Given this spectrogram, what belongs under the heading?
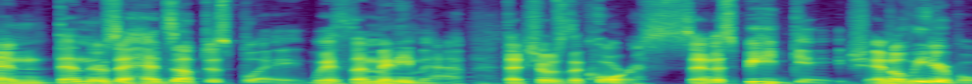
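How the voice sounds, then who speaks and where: A man talks at a fairly quick pace with hardly any pauses. His is a normal speaking voice, medium in pitch with ordinary pitch variation. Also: dry, close sound with no echo. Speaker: reporter and co-host. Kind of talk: scripted narration.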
